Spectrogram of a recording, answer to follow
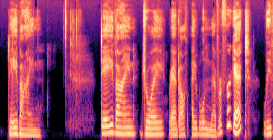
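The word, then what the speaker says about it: Da'Vine Joy Randolph: so my journey has been I've been saying Divine Joy Rudolph first of all yes okay and then I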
